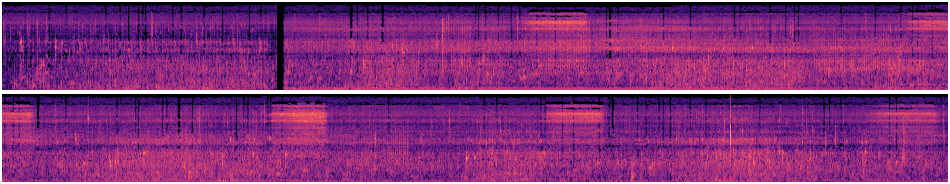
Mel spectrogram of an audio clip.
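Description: Scuba diver breathing through a regulator, heard underwater from a camera in its housing: a short hiss of inhalation about every five seconds, with bubbling exhalation and a steady low hum in between. The sound drops out for an instant about four seconds in.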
